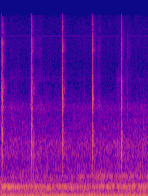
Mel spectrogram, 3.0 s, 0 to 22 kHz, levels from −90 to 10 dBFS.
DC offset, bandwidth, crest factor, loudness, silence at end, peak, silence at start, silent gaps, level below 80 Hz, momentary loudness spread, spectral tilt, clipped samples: 2%; 16.5 kHz; 26 dB; -32 LUFS; 0 s; -6 dBFS; 0 s; none; -42 dBFS; 8 LU; -3.5 dB/octave; under 0.1%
